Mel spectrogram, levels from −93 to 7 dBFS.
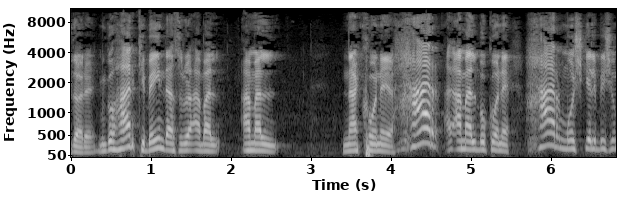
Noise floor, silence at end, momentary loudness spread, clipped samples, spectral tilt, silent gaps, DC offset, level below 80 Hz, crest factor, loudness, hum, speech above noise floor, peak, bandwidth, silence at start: -58 dBFS; 0 s; 9 LU; under 0.1%; -3.5 dB/octave; none; under 0.1%; -46 dBFS; 20 dB; -19 LUFS; none; 38 dB; 0 dBFS; 11 kHz; 0 s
